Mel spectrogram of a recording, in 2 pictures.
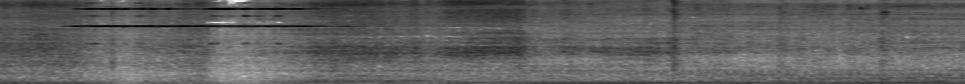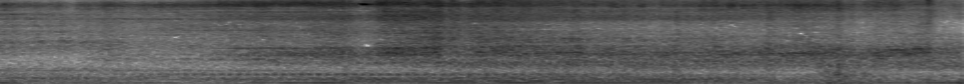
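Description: Freight train of refrigerated boxcars rolling slowly past, a steady rumble of cars on the rails with the constant hum of the cars' diesel refrigeration units running. A brief high-pitched squeal sounds about a second in.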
